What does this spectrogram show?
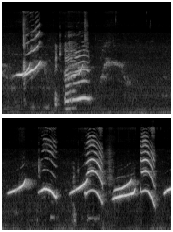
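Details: Pet rose-ringed parakeet whistling indoors: repeated arched and rising tonal notes, several with bright harsh overtones, roughly one burst per second after a short quiet gap.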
